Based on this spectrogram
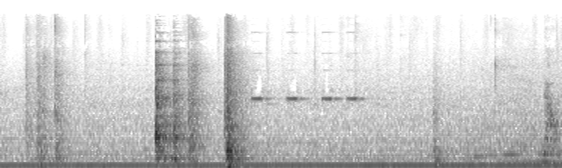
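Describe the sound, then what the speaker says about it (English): A steady low mains hum of a running microwave heating cauliflower fills the background, broken by a few clunks of a door or cupboard and a series of short beeps. "I'm just going to cover it and put it into the microwave for about a minute"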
